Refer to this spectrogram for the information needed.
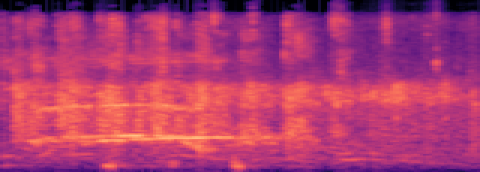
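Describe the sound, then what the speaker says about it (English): A convention room full of people applauding steadily, a dense wash of clapping that swells then gradually fades, with a voice cutting in briefly. "We want to clap it up again for Miss Donnie Adrian."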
